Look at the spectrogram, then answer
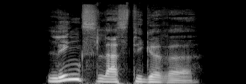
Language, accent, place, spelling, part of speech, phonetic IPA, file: German, Germany, Berlin, linkslastigere, adjective, [ˈlɪŋksˌlastɪɡəʁə], De-linkslastigere.ogg
- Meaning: inflection of linkslastig: 1. strong/mixed nominative/accusative feminine singular comparative degree 2. strong nominative/accusative plural comparative degree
